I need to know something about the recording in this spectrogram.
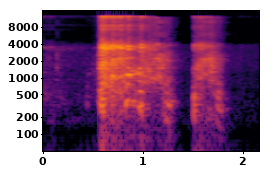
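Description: A man coughing twice, a long cough about half a second in followed by a short one, from a cold.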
